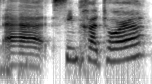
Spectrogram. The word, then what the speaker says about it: Simchat Torah: Okay, I can't say it right, but it's Simchat Torah, where they unroll the whole. – Really well with the chah and everything.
